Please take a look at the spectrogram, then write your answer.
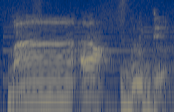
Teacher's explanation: Dan yang terakhir adalah bud, dalnya adalah qalqalah. Karena di akhir namanya adalah qalqalah kubro, jadi harus dipantulkan.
